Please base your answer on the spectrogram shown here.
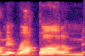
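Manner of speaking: normal talking voice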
